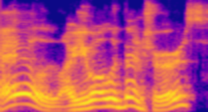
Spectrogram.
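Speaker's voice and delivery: very high, very loud, rising calling yell. Game master voicing a caravan rider waving the party down, yelling. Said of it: "and yell".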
